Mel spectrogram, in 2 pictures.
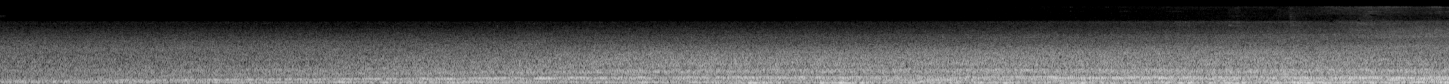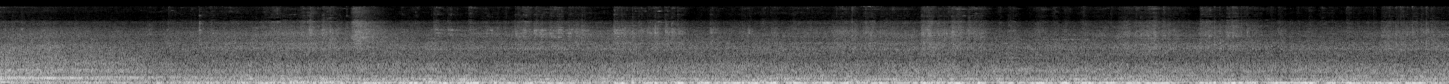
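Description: EP07P electric locomotive passing close, with a hum that slowly rises in pitch as it gathers speed. About halfway through it gives way to the passenger carriages rolling by: a heavy low rumble with clattering and clicks from the wheels over rail joints.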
